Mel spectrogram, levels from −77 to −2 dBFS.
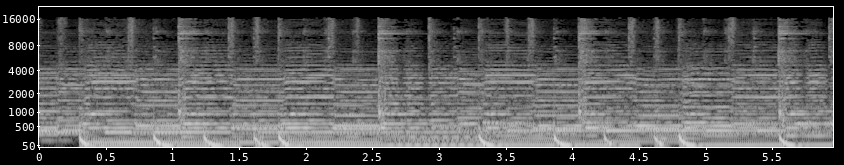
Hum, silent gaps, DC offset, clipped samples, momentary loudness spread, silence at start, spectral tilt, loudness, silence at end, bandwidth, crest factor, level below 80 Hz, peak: none; none; under 0.1%; under 0.1%; 2 LU; 0 s; -3.5 dB/octave; -19 LUFS; 0 s; 17 kHz; 14 dB; -28 dBFS; -4 dBFS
